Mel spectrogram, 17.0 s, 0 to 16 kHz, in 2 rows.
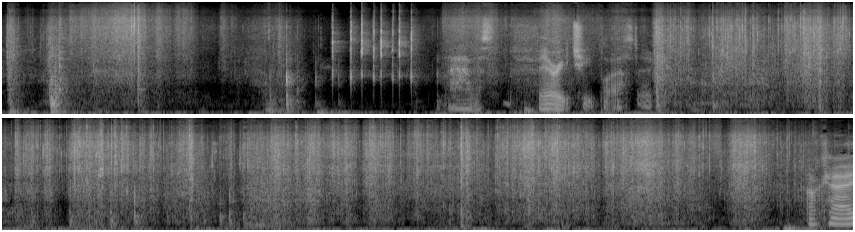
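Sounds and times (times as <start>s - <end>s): plastic packaging crinkling: 0.0s - 2.8s, 4.8s - 17.0s
small clicks and knocks: 3.1s - 4.2s.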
